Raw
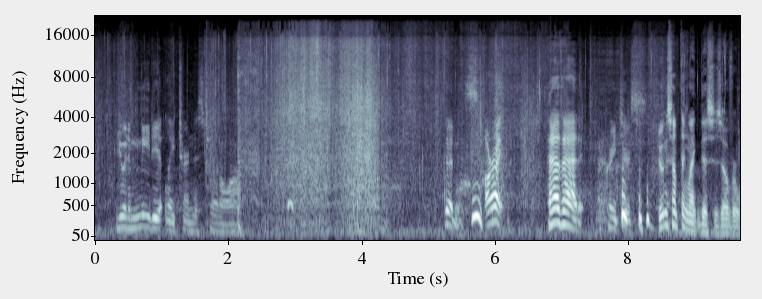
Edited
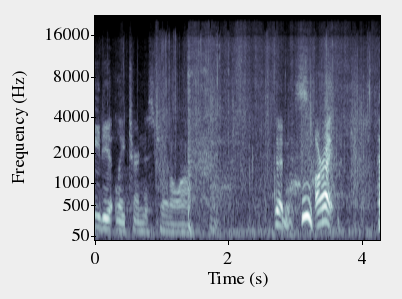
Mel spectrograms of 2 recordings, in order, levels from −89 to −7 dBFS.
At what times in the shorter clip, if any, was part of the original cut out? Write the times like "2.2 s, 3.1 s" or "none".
1.8 s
